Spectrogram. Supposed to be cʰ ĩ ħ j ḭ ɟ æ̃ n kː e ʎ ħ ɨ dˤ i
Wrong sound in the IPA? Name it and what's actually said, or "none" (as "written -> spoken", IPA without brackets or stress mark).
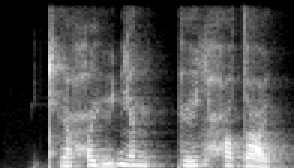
none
